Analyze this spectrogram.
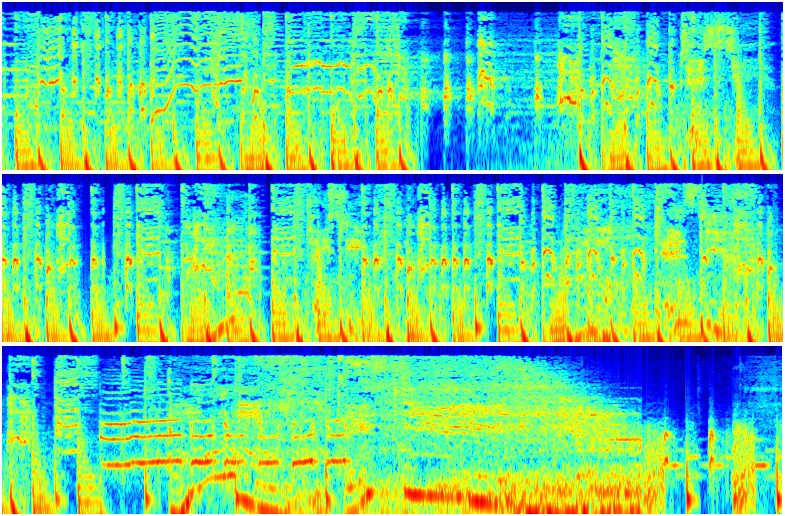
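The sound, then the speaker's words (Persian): A hen cackles loudly, a rapid, insistent run of clucks like an egg-laying squawk. It keeps going for the whole stretch with only a brief pause early on and no talking. “آداش فکرم داشت تخم میذاشت. تخم مرغ اولا گرون شده.”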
